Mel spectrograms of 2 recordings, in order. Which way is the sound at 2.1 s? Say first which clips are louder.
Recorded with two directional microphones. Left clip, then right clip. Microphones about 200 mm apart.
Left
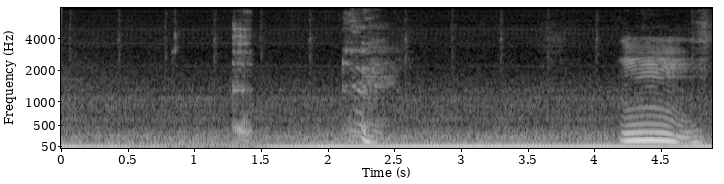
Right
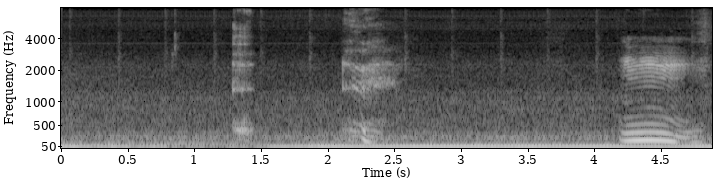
Right 4 dB; 10° left (ahead or behind).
